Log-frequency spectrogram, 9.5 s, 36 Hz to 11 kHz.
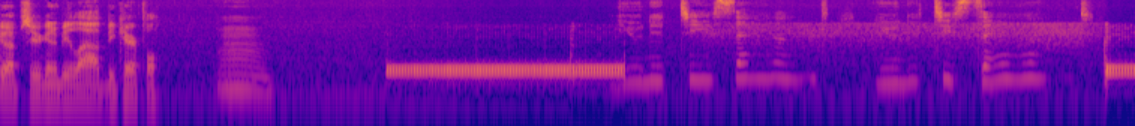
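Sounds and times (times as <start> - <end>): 
speech: 0.0 - 2.4, 5.7 - 9.3
telephone dial tone as a call is placed: 3.2 - 5.2, 9.2 - 9.4.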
